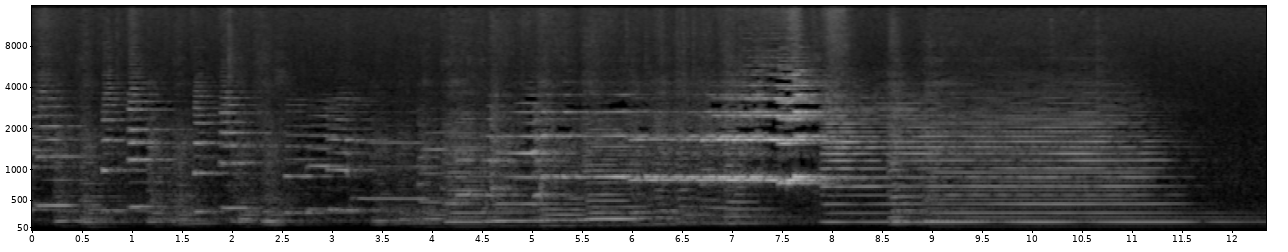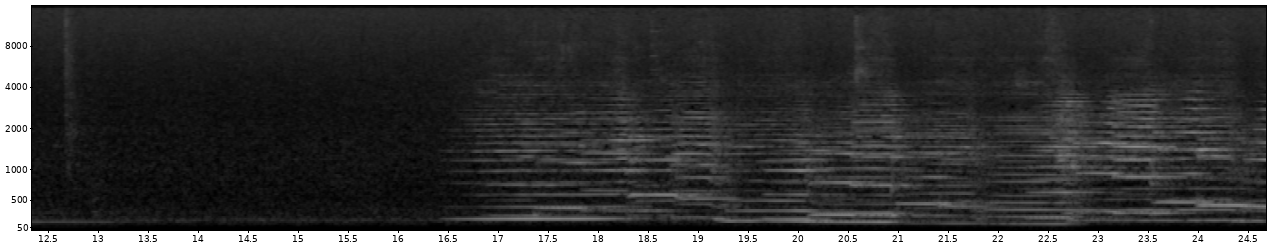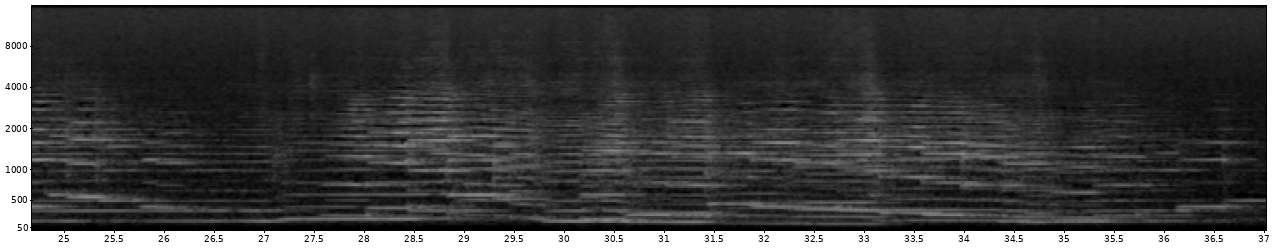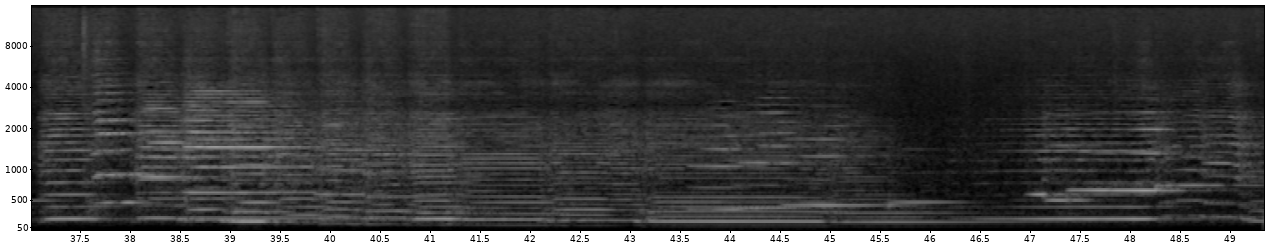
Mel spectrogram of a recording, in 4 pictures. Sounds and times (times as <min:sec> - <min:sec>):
Clarinet: 0:00.0 - 0:12.9, 0:16.4 - 0:49.3.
